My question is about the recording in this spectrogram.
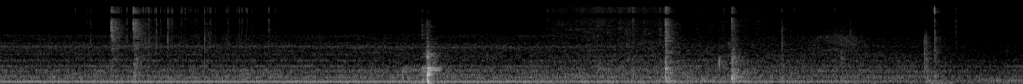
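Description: A stainless steel pot lid being set on a braising pot in the oven: a sharp metal clank with a brief ring about four seconds in, then a few lighter clinks later on. A steady low hum runs underneath.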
